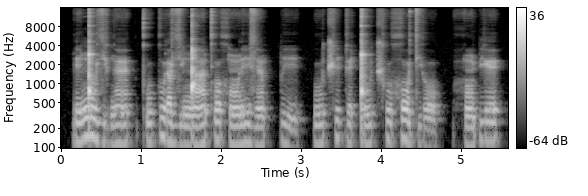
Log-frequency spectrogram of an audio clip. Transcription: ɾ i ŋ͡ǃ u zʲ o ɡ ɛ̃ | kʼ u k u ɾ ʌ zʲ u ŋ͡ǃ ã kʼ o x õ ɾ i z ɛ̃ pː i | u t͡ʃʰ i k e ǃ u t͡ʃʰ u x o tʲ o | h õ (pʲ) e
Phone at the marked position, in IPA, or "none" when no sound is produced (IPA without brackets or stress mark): pʲ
